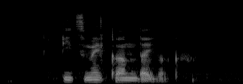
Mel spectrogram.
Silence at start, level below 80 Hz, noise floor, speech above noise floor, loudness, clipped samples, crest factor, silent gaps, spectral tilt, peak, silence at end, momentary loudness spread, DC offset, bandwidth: 0.6 s; -84 dBFS; -71 dBFS; 33 dB; -38 LUFS; under 0.1%; 20 dB; none; -4.5 dB/octave; -22 dBFS; 0.5 s; 13 LU; under 0.1%; 11.5 kHz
